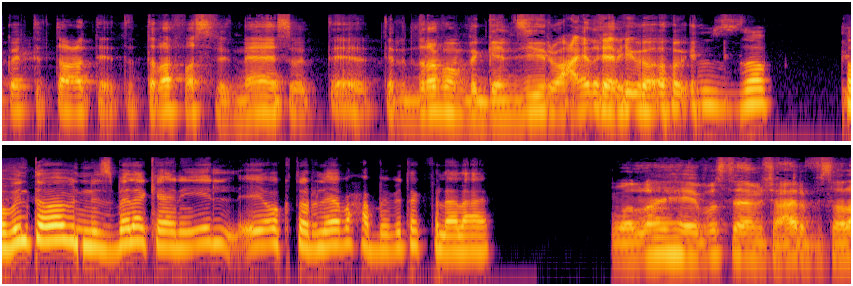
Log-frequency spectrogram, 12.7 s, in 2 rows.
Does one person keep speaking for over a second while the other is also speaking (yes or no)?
no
